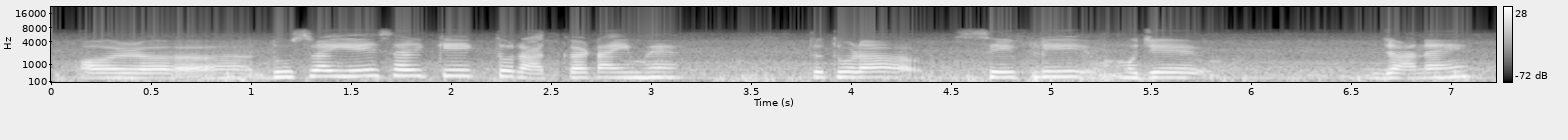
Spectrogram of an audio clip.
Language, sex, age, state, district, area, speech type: Urdu, female, 30-45, Delhi, Central Delhi, urban, spontaneous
